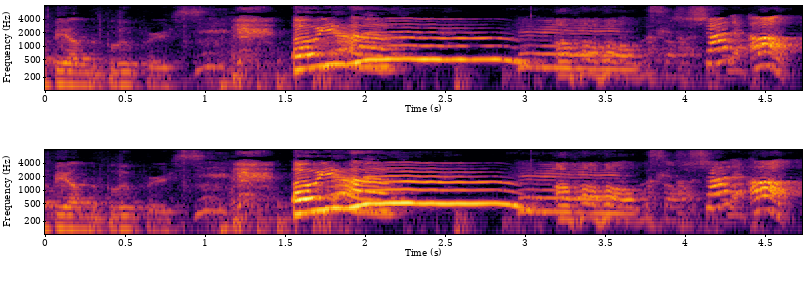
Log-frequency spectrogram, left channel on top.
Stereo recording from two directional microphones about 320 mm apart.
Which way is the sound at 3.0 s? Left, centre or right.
Centre.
